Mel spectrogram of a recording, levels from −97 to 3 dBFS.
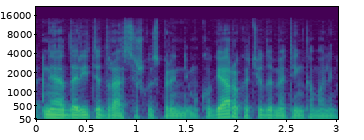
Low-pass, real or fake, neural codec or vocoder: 14.4 kHz; real; none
